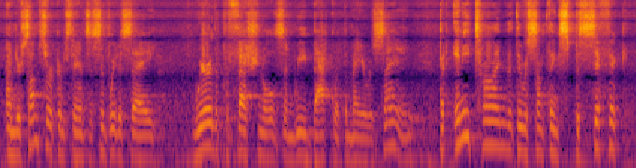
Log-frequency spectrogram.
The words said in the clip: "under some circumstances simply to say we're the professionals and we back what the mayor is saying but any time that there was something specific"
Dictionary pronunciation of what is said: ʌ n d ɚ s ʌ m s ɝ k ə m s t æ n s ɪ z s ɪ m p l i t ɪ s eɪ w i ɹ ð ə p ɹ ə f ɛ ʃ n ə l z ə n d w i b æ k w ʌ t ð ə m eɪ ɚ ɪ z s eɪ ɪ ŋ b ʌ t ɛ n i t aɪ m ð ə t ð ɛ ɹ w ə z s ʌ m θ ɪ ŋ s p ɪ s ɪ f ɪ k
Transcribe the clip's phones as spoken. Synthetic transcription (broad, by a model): ʌ n d ɚ s ʌ m s ɝ k ə m s t æ n s ɪ z s ɪ m p l i t ɪ s eɪ w i ɹ ð ə p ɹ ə f ɛ ʃ n l z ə n w i b æ k w ʌ t ð ə m eɪ ɚ ɪ z s eɪ ɪ ŋ b ʌ t ɛ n i t aɪ m ð ə t ð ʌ ɹ w ə z s ʌ m θ ɪ ŋ s p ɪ s ɪ f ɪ k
